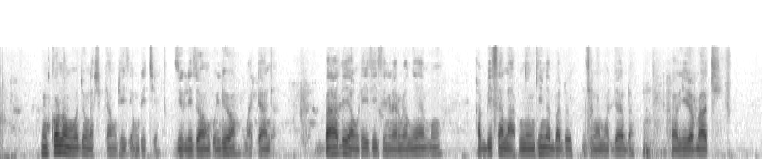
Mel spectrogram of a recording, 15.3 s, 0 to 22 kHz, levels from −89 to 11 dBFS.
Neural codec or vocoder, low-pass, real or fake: codec, 24 kHz, 0.9 kbps, WavTokenizer, medium speech release version 1; 7.2 kHz; fake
